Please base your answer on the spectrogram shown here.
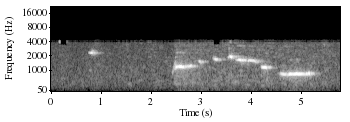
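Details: Female pet African grey parrot entertaining herself on top of her cage indoors: a short high chirp, a pause, then a run of clear whistled notes stepping downward in pitch, ending in a longer, lower steady whistle.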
